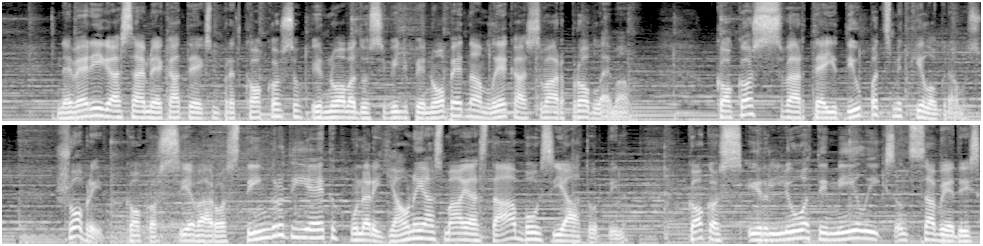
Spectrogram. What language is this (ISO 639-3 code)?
lav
